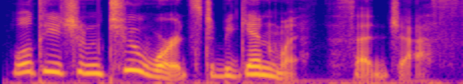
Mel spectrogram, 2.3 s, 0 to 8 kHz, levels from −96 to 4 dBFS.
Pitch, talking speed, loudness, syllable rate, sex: 255 Hz, 260 wpm, -18 LUFS, 5.3 syllables/s, female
